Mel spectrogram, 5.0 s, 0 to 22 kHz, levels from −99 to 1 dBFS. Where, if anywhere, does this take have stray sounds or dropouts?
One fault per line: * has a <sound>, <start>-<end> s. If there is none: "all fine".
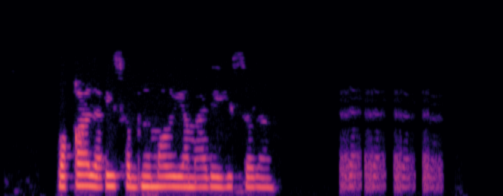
* has a laugh, 3.4-4.4 s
